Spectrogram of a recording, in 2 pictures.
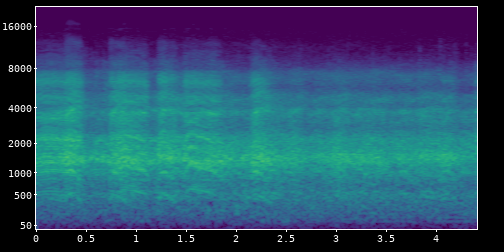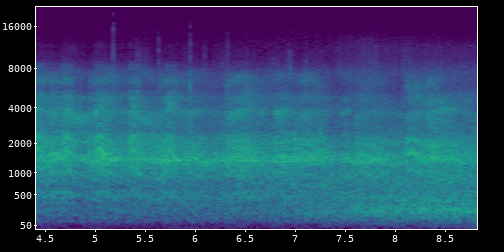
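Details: Large group of crows gathered together before heading to the roost, very loud: dense overlapping harsh caws, many birds calling at once in a continuous noisy chorus, with sharper individual caws standing out in the first few seconds.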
